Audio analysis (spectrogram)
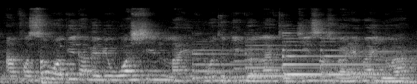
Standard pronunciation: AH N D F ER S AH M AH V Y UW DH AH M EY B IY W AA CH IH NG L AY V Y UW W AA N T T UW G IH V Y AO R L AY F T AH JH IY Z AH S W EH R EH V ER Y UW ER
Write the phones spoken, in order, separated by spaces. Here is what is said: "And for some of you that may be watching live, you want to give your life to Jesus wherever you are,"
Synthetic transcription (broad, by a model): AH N F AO S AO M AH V Y UW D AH M EY B IY W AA SH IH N L AY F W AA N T T UW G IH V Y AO L AY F T AH JH IY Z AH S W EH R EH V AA Y UW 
